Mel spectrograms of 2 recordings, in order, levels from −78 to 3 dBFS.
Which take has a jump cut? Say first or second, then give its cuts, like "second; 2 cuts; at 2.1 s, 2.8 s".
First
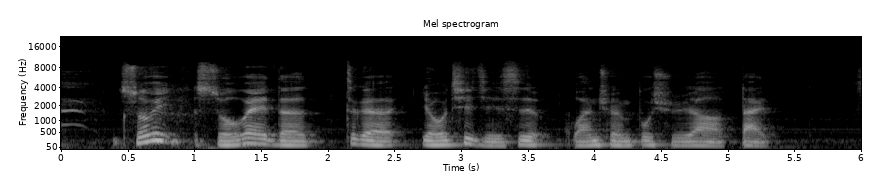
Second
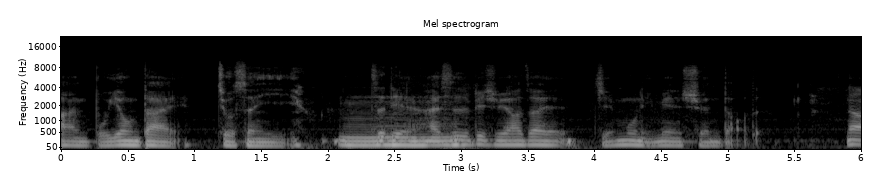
first; 1 cut; at 2.0 s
